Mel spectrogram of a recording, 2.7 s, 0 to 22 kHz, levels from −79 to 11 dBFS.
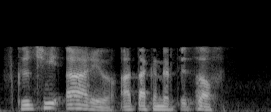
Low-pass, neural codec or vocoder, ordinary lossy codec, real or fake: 7.2 kHz; codec, 16 kHz, 2 kbps, X-Codec, HuBERT features, trained on general audio; AAC, 16 kbps; fake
